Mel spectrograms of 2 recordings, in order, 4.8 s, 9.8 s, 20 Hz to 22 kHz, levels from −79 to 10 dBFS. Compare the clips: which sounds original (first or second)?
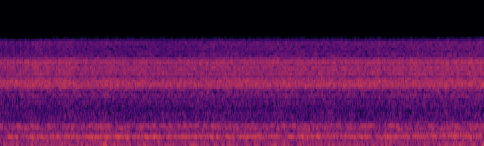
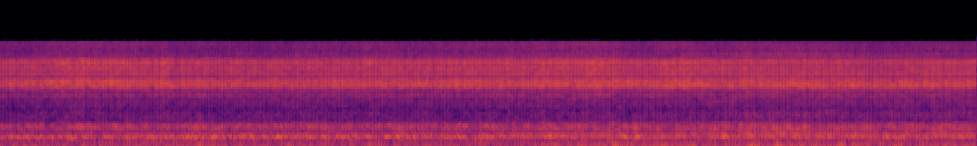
first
